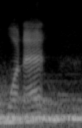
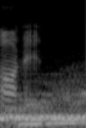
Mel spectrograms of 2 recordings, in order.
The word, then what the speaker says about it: Onett: I actually, for the longest time, I did not pronounce that Onette. I pronounced it on it. Or own it.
